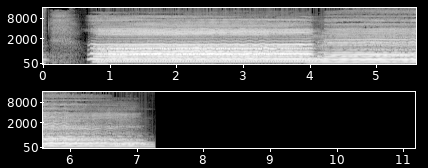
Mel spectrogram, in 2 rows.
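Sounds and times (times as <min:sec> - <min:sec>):
voices singing hymns a cappella: 0:00.0 - 0:07.3.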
